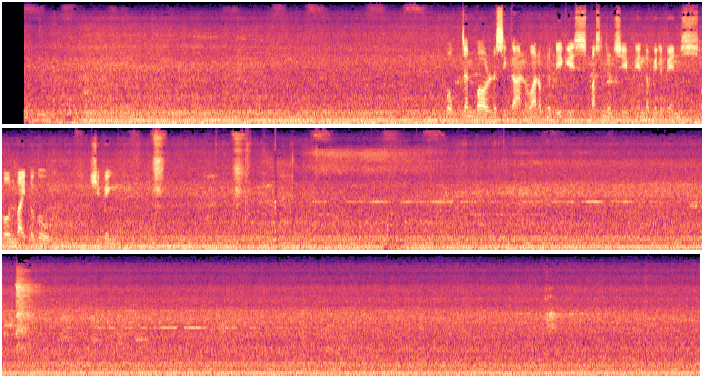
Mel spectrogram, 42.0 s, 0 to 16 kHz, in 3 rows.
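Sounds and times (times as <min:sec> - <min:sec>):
ship engines rumbling: 0:00.5 - 0:41.9.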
